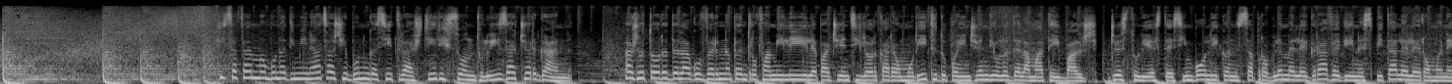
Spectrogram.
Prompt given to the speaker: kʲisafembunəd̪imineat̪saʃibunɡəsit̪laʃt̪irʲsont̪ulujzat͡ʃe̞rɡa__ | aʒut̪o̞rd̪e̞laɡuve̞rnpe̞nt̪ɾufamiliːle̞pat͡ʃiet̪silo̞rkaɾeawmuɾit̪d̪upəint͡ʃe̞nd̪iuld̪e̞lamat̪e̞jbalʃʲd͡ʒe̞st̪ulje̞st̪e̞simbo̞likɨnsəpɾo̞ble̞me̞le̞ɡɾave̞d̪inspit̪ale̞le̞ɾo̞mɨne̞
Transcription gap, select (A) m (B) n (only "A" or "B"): B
